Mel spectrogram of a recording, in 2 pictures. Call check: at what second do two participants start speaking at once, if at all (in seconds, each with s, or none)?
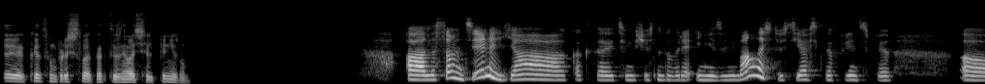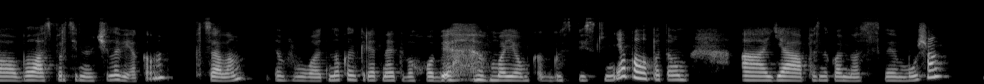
none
